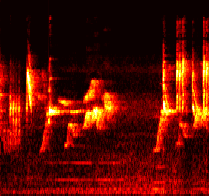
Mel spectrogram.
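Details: A long-tailed shrike sings sparse, drawn-out phrases: upward-sweeping whistles, a sustained wavering note, a quiet stretch, then a cluster of sharp rising notes and chips.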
